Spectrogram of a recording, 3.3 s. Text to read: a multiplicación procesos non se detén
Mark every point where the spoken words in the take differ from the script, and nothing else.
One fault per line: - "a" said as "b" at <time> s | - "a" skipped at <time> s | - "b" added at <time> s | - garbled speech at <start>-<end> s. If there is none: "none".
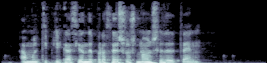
- "de" added at 1.1 s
